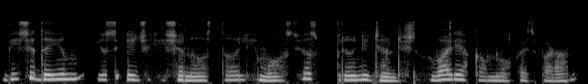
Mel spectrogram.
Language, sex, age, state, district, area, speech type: Kashmiri, female, 30-45, Jammu and Kashmir, Pulwama, rural, spontaneous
